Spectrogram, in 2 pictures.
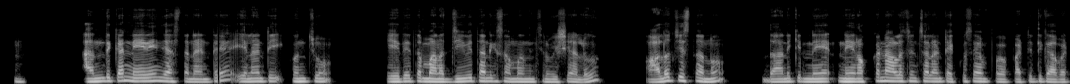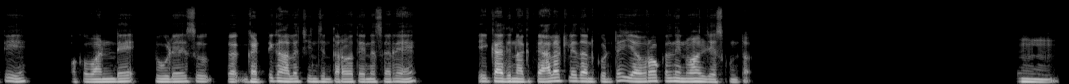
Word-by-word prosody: హ్మ్. 125 -2 -5 0.7
అందుకని 155 +5 +3
నేనేం‌జేస్తానంటే 145 -3 +1 0.2
ఇలాంటి 140 +2 +1 0.2
కొంచెం 135 0 +1 0.7
ఏదైతే 140 +3 +1
మన 130 -1 +6
జీవితానికి 145 +1 +2
సంబంధించిన 130 -1 0
విషయాలు, 120 0 -1 0.7
ఆలోచిస్తాను. 155 -1 +1 0.6
దానికి 130 +2 +1
నే 130 - +5 0.2
నేనొక్కడినే 130 +4 +3
ఆలోచించాలంటే 145 -2 -1
ఎక్కువ 130 +3 -9
సేపు 130 -3 -1
పట్టిద్ది 125 +3 -4
గాబట్టి, 115 +6 -2 0.6
ఒక 120 - -14
వన్ 120 +1 +3
డే, 135 - +2 0.3
2 130 - -1
డేసు, 135 +1 -2 0.3
గ - - -2 0.2
గట్టిగా 120 +5 0
ఆలోచించిన 130 -1 -2
తర్వాతయినా 125 0 -1
సరే, 125 +1 -1 0.8
ఇకది 140 -1 +4
నాకు 130 0 0
తేలట్లేదనుకుంటే, 140 0 +1 0.2
ఎవరో 135 +4 +3
ఒకళ్ళని 150 -1 0
ఇన్వాల్వ్ 135 -2 +3
జేసుకుంటా. 115 -1 -7 2.7
హ్మ్. 120 -2 0
135 Hz, 105 wpm, -22 LUFS, 125-145 Hz, 2.7 s, మన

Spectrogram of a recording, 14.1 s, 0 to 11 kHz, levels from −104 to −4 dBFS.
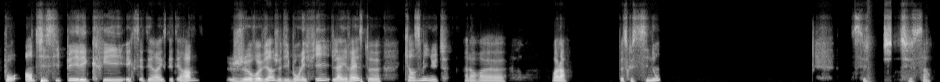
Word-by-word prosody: pour - - +1
anticiper 220 +2 +3
les 195 -1 +6
cris 195 +1 -2
et - - 0
cetera 160 0 -2
et - - -3
cetera. 160 +5 +3 0.5
Je 165 +2 0
reviens, 170 +6 +5
je 195 -7 -2
dis: 160 0 -4
«Bon 185 +5 -1
les 185 - +2
filles, 260 - -1
là, 185 +2 +4
il 175 - +2
reste, 195 +5 +2
heu, 160 -1 -1 0.4
15 215 +2 -1
minutes. 210 -7 -4 0.2
Alors 140 0 -6
heu, 140 -1 -2 0.7
voilà», - - +5 0.8
parce - - -2
que - - -6
sinon 210 +6 -2 2.9
C'est - - -6 0.2
c'est 160 - +2
ça. 145 0 -5
180 Hz, 130 wpm, -24 LUFS, 160-210 Hz, 2.9 s, les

